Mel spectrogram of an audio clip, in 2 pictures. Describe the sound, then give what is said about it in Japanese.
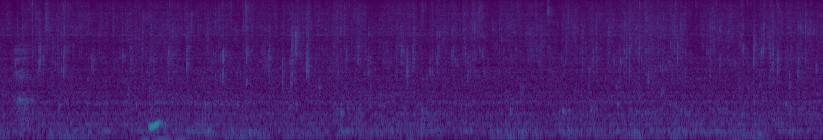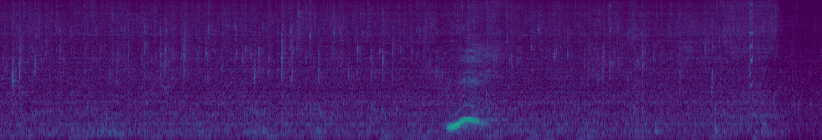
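Water runs from a tap while hands are rinsed, a faint, steady hissing flow throughout, broken by a couple of brief sharper sounds. “手を流させてもらいんして”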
